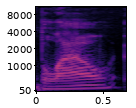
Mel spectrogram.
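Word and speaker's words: 3LAU: It's pronounced Blau, 3 LAU. – Really? – It's pronounced Blau, yeah.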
